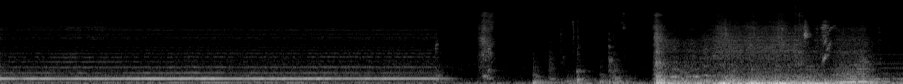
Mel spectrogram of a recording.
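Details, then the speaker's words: 1964 IH Travelall with a 1963 International 304 on a newly installed Holley Sniper EFI with voltage issues: steady starter whine for about four seconds, engine never starting; cranks but won't start, cause unconfirmed. "Nope. Here's what happens. The frustrating thing is that the engine almost caught just a minute ago."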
